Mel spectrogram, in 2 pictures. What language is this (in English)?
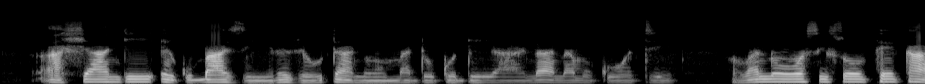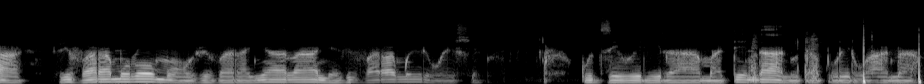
Ndau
